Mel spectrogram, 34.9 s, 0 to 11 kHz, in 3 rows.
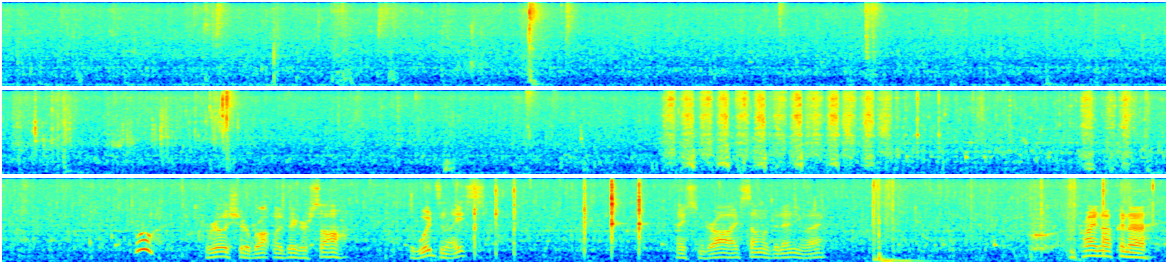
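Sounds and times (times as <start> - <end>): stream trickling: 0.0 - 34.9
hand saw cutting wood: 18.2 - 21.6, 22.2 - 23.6
wood snaps and knocks: 32.0 - 33.1.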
